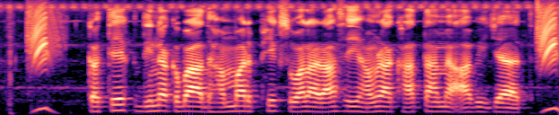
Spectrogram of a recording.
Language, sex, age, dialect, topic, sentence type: Maithili, male, 18-24, Southern/Standard, banking, question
